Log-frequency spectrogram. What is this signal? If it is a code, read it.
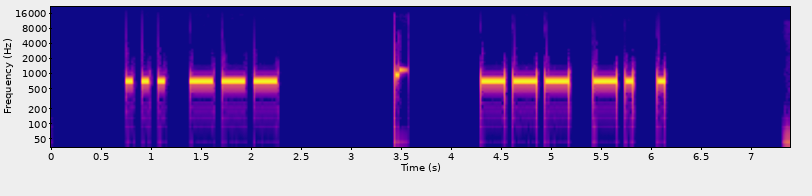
Morse code, heard as a keyed tone, about 15 wpm, 700 Hz. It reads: SO ONE
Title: Sets of 2 Words - New Word Drill - 15wpm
